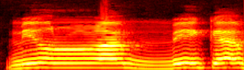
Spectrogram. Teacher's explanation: Haqqumir, di sini idgham bila gunnah, masuk tanpa dengung, daripada min rabbika jadi mir.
